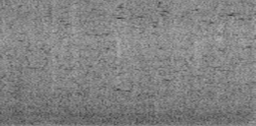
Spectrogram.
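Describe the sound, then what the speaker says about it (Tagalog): Sudden heavy rain in Vigan, Philippines, a dense close wash of hissing downpour on surfaces, loud and continuous with a low rumble underneath. "Bigla pong umulan guys."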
